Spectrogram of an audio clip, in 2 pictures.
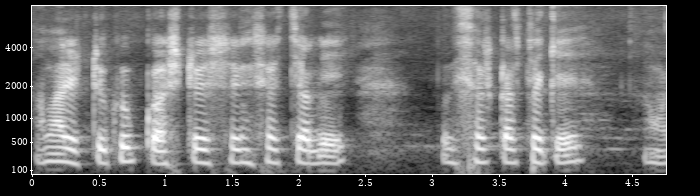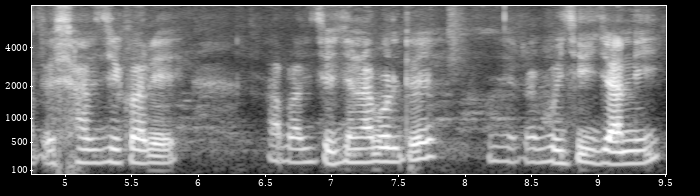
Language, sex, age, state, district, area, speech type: Bengali, female, 60+, West Bengal, Darjeeling, rural, spontaneous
